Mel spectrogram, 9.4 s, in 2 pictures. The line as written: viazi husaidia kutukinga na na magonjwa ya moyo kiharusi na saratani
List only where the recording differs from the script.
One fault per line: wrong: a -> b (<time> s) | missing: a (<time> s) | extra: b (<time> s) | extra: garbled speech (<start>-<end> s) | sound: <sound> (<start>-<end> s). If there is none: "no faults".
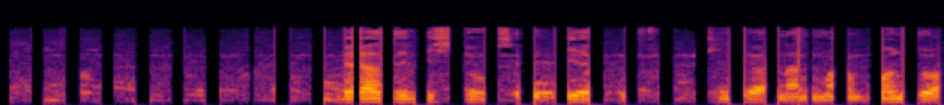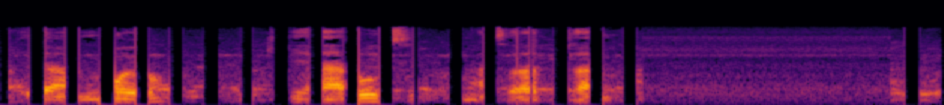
extra: lishe (2.1 s)
missing: na (4.0 s)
